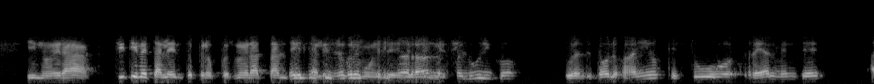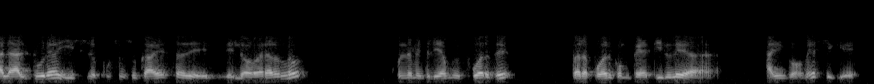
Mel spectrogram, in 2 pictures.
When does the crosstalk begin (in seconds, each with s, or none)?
2.9 s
